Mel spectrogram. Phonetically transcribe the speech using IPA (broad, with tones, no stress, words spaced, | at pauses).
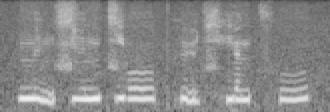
n̪ḭ˨˩ŋɕi˧˥n t͡ɕjo˧˥ʊ̯pʰy̰˨˩t͡ɕʰjɛ˦nt͡sʰu˧˥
